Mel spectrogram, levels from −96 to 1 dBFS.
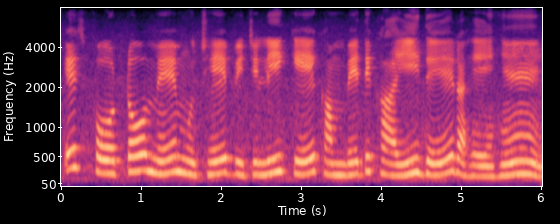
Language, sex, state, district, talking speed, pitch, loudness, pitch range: Hindi, female, Madhya Pradesh, Katni, 110 wpm, 215 Hz, -13 LUFS, 200-240 Hz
